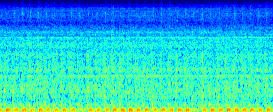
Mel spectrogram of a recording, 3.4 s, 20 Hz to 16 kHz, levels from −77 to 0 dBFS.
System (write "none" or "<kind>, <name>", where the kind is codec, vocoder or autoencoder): none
